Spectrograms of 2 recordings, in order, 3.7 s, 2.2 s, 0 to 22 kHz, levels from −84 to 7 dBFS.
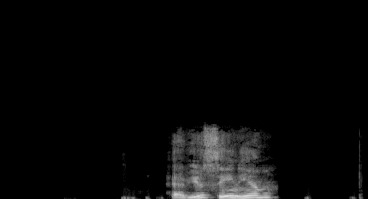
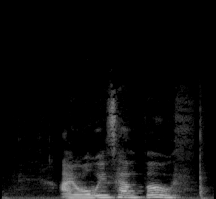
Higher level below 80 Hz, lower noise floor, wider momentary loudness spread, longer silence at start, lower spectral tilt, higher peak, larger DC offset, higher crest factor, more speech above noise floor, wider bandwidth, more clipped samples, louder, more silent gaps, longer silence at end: first, -58 dBFS vs -66 dBFS; first, -85 dBFS vs -56 dBFS; first, 11 LU vs 7 LU; first, 1.75 s vs 0.6 s; about the same, -6 dB/octave vs -6 dB/octave; first, -2 dBFS vs -12 dBFS; neither; about the same, 16 dB vs 16 dB; first, 72 dB vs 32 dB; second, 8.4 kHz vs 12.5 kHz; neither; first, -14 LUFS vs -25 LUFS; neither; first, 0.95 s vs 0.1 s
